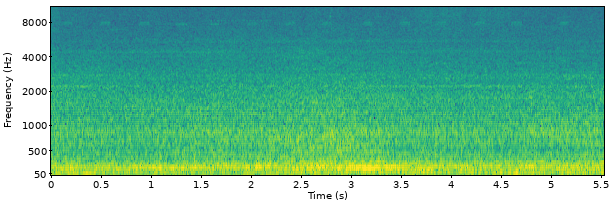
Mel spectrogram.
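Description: Steady low engine drone from a motor vehicle, swelling a little about three seconds in.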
